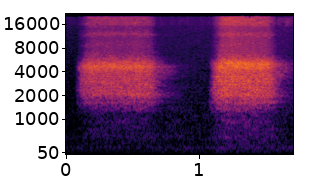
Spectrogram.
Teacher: En francés es más suave y va a sonar sh, sh, como cuando calles a alguien.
